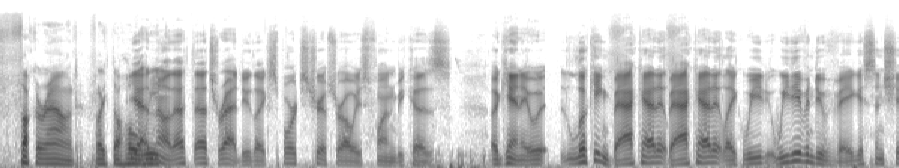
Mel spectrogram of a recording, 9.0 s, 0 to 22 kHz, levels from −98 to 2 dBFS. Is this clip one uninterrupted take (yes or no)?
no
